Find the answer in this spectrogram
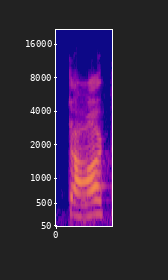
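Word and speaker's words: taught: एच हमेशा silent होता है इसमें जी एच साइलेंट मैंने अभी बताया था ना जैसे कि टॉट मैंने बताया टॉट कॉट इसमें बताया था ना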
